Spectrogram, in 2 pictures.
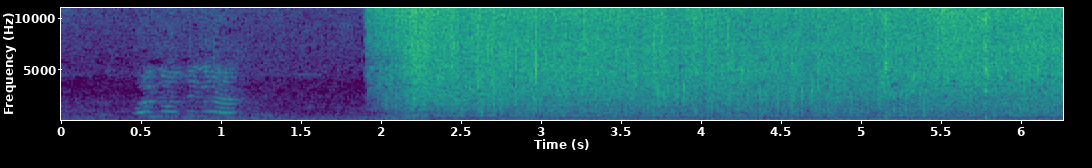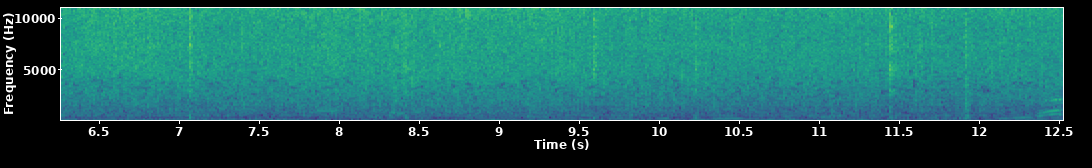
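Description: Onions tossed into hot spiced oil hit with a sudden loud sizzle that settles into a steady close frying hiss with occasional stirring scrapes, after someone speaks quietly over the pan beforehand.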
